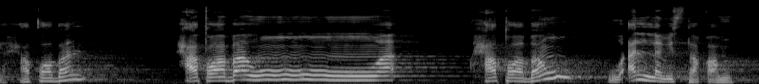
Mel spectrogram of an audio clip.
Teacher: حَطَبًا کو وَأَن لَّوِ اسْتَقَامُوا کے ساتھ ملا کے پڑھیں گے، حَطَبًا وَأَن لَّوِ اسْتَقَامُوا، تو یہ ادغام مع الغنہ ہو جائے گا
